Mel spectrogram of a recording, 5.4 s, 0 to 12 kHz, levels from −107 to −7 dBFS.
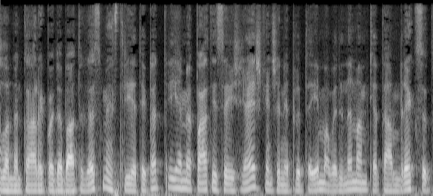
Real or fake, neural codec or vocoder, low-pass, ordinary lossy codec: fake; codec, 24 kHz, 1 kbps, SNAC; 10.8 kHz; MP3, 64 kbps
